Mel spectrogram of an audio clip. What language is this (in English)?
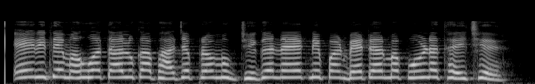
Gujarati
